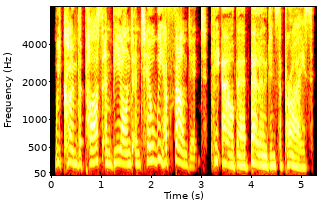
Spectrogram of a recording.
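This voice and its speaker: Husky, haughty alien warrior woman. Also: medium pitch, unhurried, a bit bright, no room sound, clean studio sound. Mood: grim, narrating. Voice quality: husky, raspy. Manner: clipped, imperious, disdainful, formal diction. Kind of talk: video game character acting.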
